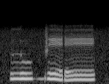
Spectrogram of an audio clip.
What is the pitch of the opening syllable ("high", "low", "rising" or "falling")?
high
